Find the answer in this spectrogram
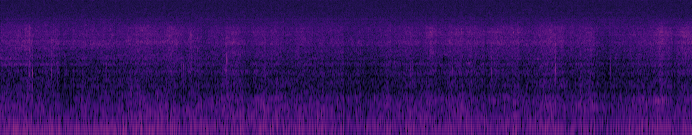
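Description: Freight train of tank cars and covered hopper cars rolling past close by: a steady low rumble of steel wheels on the rails, with scattered light clicks.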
